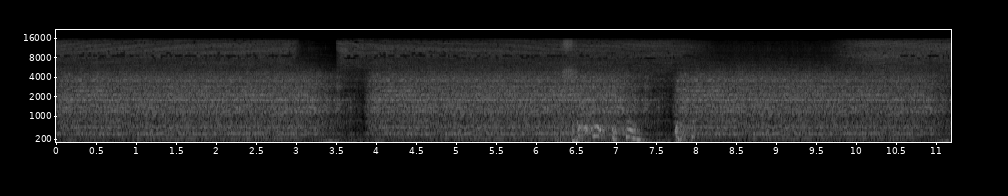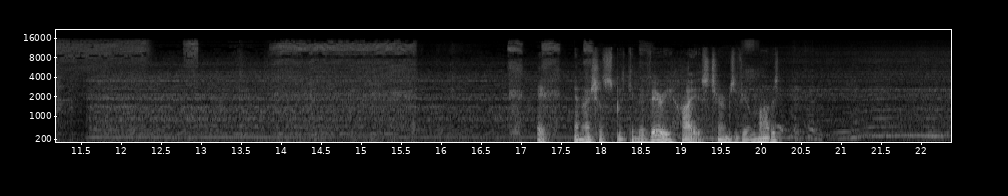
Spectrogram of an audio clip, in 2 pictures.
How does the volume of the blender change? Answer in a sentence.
The loudness of the blender goes down.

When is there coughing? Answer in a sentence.
You can hear the coughing from 6.2 to 8.1 s and from 19.7 to 20.8 s.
